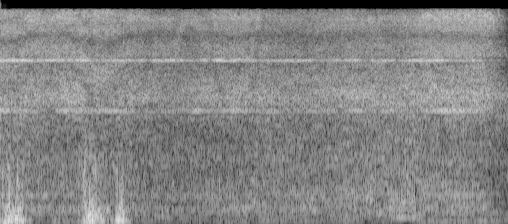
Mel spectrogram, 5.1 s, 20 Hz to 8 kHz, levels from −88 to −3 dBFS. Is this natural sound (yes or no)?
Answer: no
